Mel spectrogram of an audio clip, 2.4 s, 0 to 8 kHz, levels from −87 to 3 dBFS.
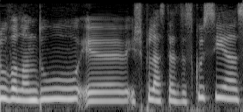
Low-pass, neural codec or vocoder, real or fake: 7.2 kHz; codec, 16 kHz in and 24 kHz out, 1 kbps, XY-Tokenizer; fake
